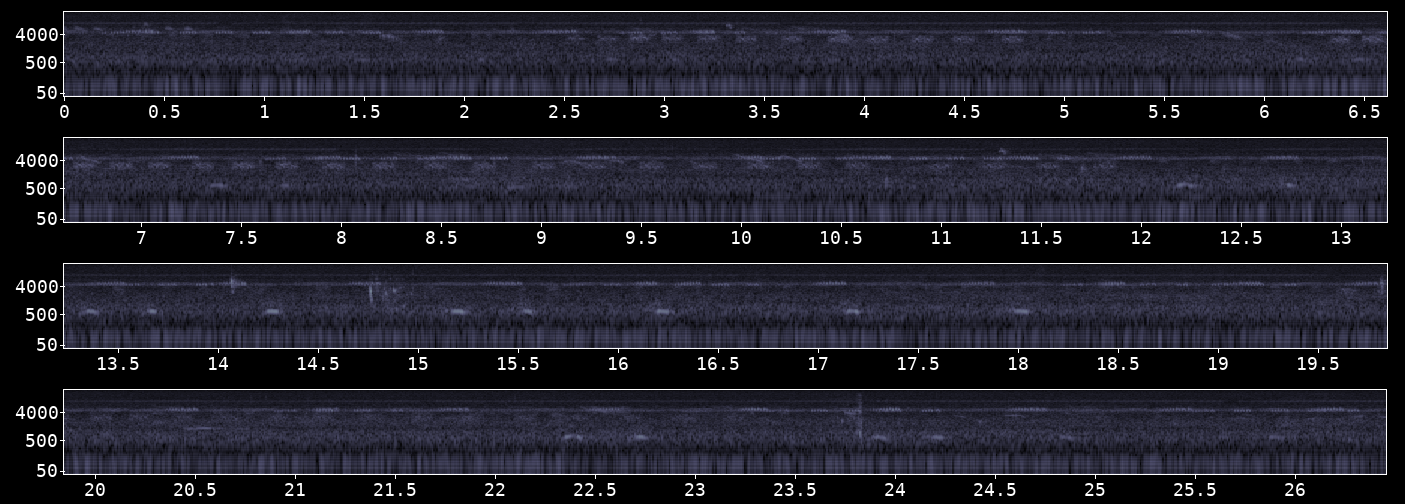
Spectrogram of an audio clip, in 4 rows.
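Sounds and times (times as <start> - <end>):
crickets chirping: 0.0 - 26.4.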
